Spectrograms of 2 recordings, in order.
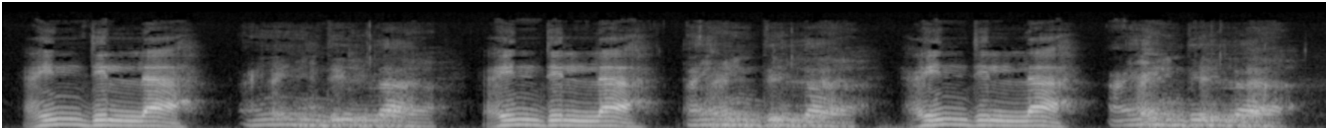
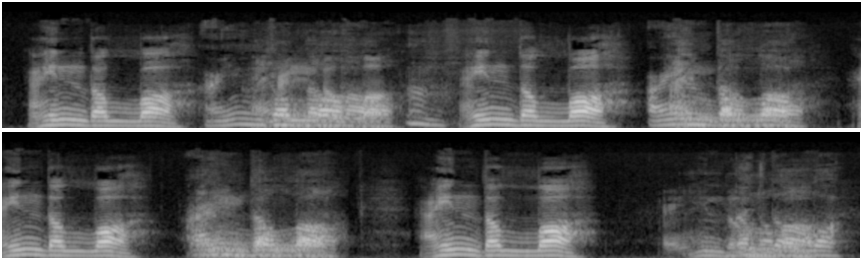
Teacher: Indallah, that lam is mufakham.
